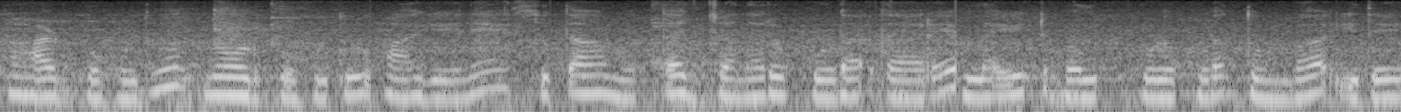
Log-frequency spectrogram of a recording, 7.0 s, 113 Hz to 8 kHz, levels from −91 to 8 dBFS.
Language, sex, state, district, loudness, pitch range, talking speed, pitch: Kannada, male, Karnataka, Bijapur, -17 LUFS, 195-215 Hz, 130 wpm, 200 Hz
